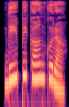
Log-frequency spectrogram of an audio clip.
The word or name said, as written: ದೀಪಿಕಾಂಕುರ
